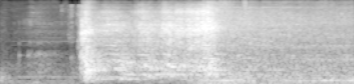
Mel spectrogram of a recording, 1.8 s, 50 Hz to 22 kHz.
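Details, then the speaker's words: Proton Wira being returned to the road after 12 years, after new steering rack boot, fuel pump now silent, still on old fuel: quick crank, catches cleanly and settles into an even idle with no stumble or pump whine. Slight lumpiness blamed on the old fuel. "Can't tell it's running there cuz the fuel pump's not making a noise. Is it even switched on? Sounds Sounds good. Sounds good, mate."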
